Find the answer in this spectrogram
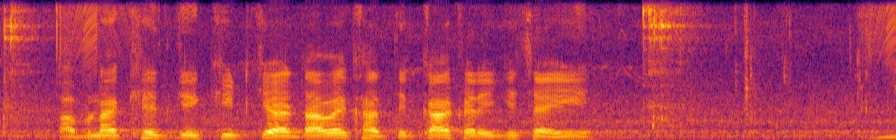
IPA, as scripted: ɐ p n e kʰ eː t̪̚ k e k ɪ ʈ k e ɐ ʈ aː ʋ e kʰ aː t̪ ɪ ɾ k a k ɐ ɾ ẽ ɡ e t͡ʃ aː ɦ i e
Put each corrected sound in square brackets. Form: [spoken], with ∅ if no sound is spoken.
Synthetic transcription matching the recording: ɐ p n [a] kʰ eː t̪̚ k e k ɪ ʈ k e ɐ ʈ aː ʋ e kʰ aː t̪ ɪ ɾ k a k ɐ ɾ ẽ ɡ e t͡ʃ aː ɦ i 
